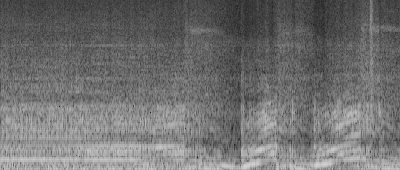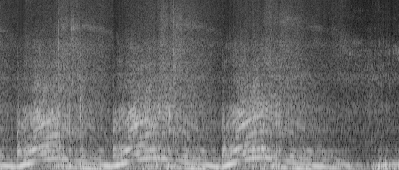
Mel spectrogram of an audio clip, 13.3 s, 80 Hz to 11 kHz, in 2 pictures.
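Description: Porsche 911 GT1's twin-turbo flat-six running at a steady idle. From about three seconds in it is blipped in a quick run of revs, roughly one a second, each rising and falling. It drops back to idle near the end.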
